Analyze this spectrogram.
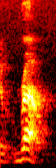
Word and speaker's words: rho: First off, it's not a P. It's a rho.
